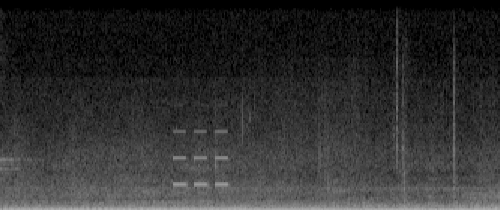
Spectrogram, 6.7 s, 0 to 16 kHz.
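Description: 2007 Fiat Palio 1.8R's four-cylinder engine idling steadily, heard from inside the cabin. Three short electronic beeps sound about two and a half seconds in, and the fan-speed knob clicks a couple of times near the end.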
